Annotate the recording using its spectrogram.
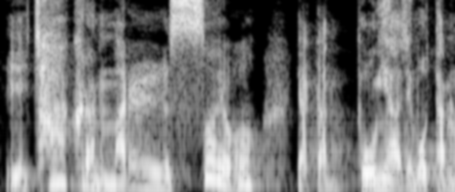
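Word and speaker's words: יצחק: 12,000 이사 이렇게 있는게 아니고 이차크 라고 읽어요 히브리어로 이상 을 부를 때는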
